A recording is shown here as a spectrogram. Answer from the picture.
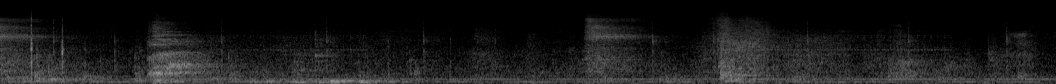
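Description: Quiet church room tone with a steady low electrical hum, broken by a few short breathy noises about one and a half, six and seven seconds in, and a few soft clicks at the start.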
